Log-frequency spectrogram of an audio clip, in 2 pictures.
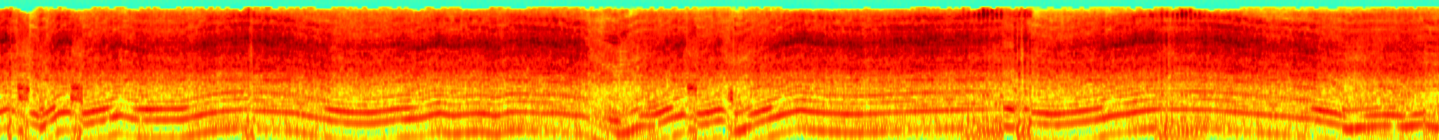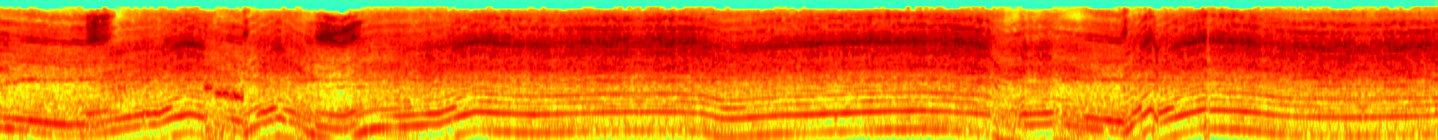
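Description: A car engine revs hard, rising and falling again and again.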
